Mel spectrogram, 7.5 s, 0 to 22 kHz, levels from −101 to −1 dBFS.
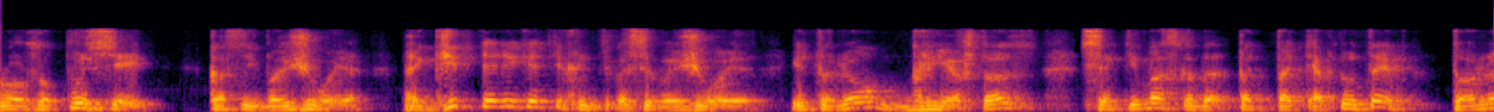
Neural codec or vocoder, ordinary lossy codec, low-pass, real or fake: none; AAC, 48 kbps; 7.2 kHz; real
